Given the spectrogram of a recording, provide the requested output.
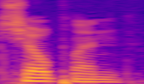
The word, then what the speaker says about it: Chopin: originally came out Kate Chopin Chopin Chopin joke like the composer again it's spelled the same way to Chopin um just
